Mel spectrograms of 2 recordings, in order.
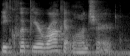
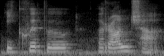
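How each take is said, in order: First: It is said in a plain English accent. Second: It is said in a Japanese accent.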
